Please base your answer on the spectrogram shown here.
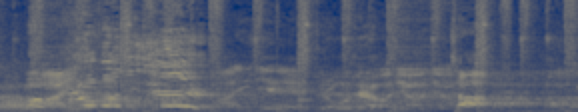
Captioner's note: está gritando otra vez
